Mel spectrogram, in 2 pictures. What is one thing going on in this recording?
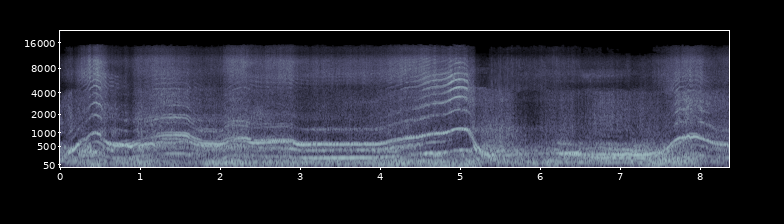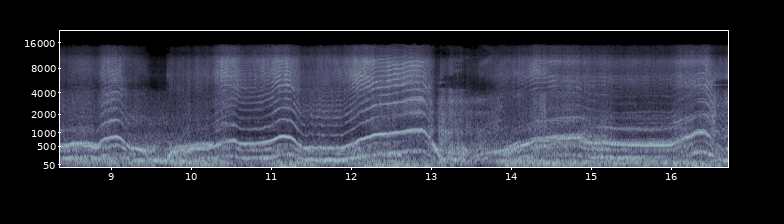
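Drone motors whine, rising and falling sharply in pitch as the drone speeds up and slows down.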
